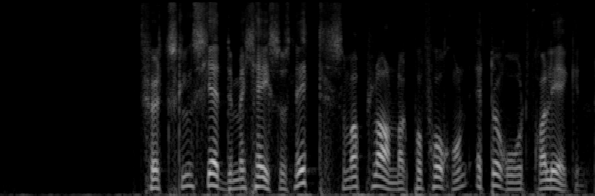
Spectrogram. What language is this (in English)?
Norwegian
